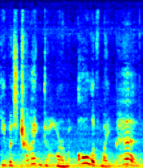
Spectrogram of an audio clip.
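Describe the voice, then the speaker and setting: A performer voicing a timid, gentle female pony who loves animals, soft-spoken and shy, in a fan-made cartoon. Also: extremely high pitch, sing-song, moderate pace, reverberant, heavily acted.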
